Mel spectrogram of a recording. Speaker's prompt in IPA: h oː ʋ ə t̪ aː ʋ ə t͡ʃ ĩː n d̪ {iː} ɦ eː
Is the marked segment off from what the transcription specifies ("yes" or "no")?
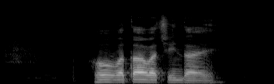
yes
